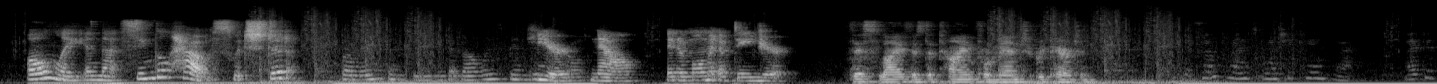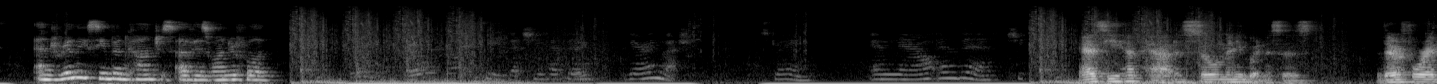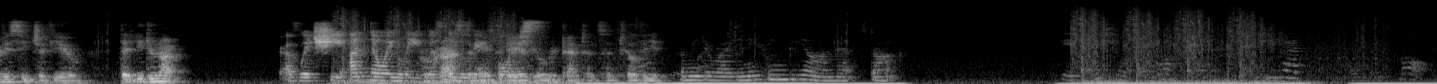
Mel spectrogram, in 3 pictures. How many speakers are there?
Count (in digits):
7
